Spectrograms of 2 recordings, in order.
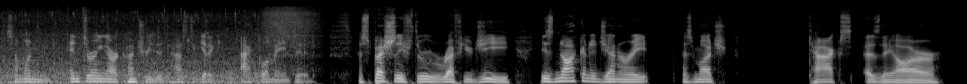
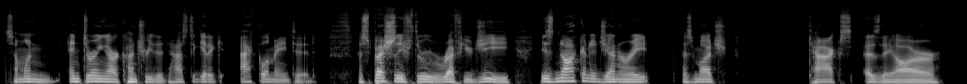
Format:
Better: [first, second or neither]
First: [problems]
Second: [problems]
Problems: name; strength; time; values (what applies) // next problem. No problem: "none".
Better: second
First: household noises; loud; until 3 s; 9 dB below the speech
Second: none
